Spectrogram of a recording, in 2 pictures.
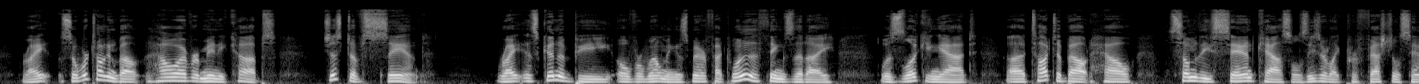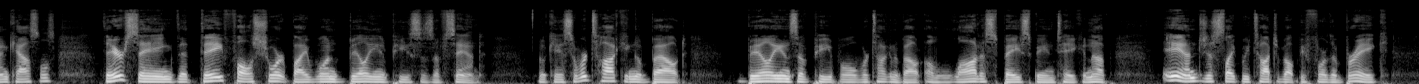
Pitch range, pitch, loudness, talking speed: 115-140 Hz, 125 Hz, -14 LUFS, 175 wpm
